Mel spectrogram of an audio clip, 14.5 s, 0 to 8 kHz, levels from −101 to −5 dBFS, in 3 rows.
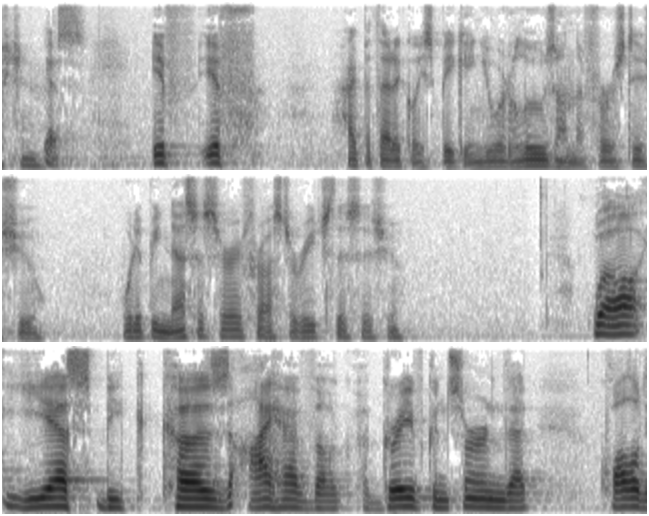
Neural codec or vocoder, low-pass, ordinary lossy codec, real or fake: none; 7.2 kHz; Opus, 64 kbps; real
